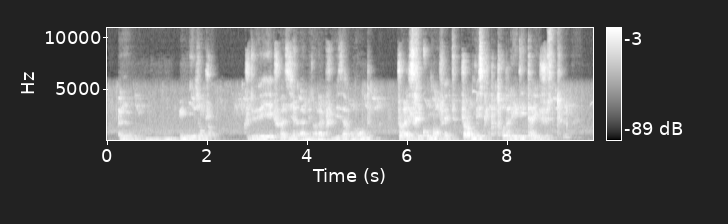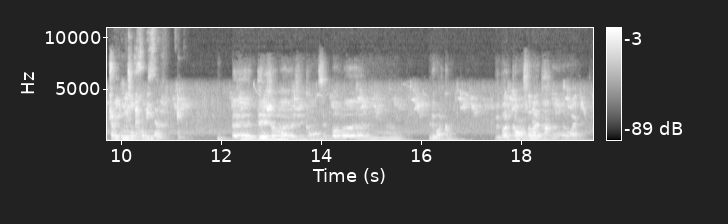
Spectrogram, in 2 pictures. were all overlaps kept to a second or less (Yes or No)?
Yes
